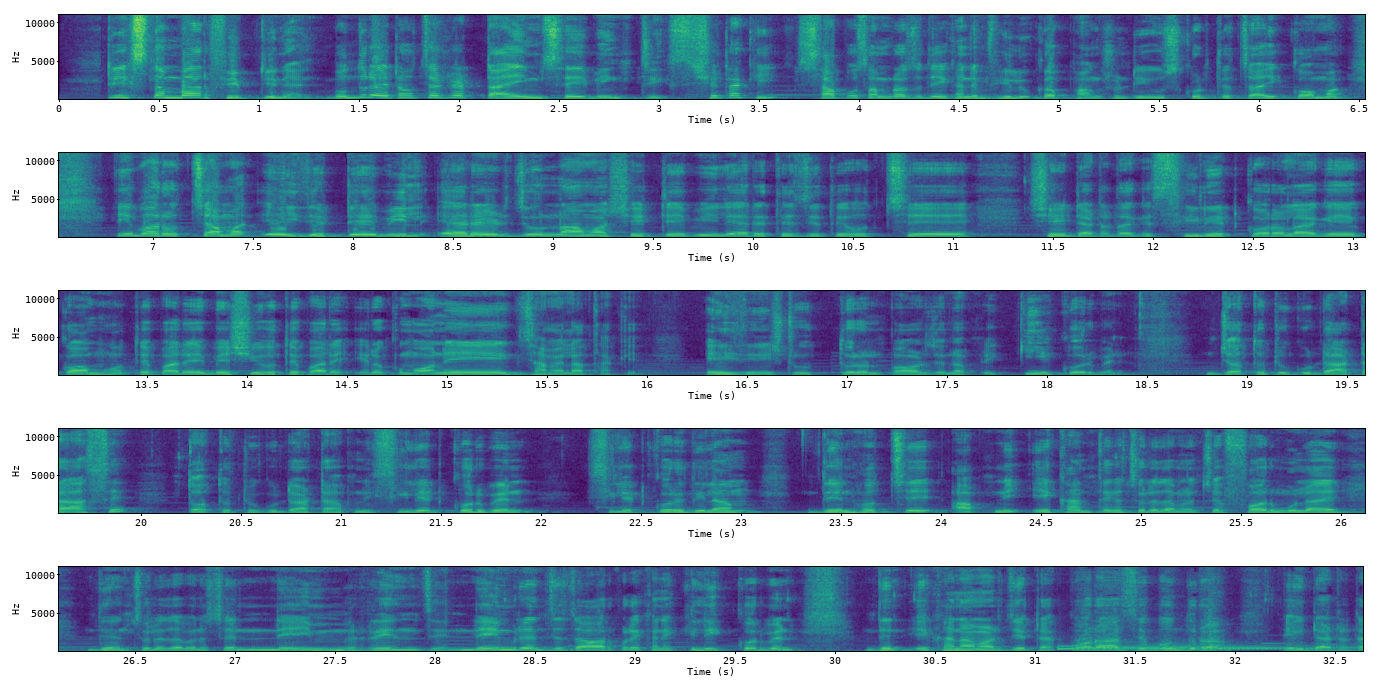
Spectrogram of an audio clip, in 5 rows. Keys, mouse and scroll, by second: 0.0 click, 3.2 click, 4.8 Tab, 5.2 Left, 5.7 Left, 6.1 click, 9.3-10.3 drag, 11.3-15.2 drag, 16.7 BackSpace, 18.8-20.2 middle drag, 20.2 click, 21.0 ctrl+shift+Down, 21.0 click, 22.0 ctrl+shift+Right, 22.6 ctrl+shift+Right, 24.8 click, 28.2 click, 29.7 click, 30.3 click, 31.2 Delete, 32.0 click.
